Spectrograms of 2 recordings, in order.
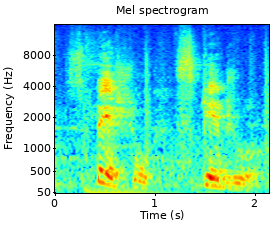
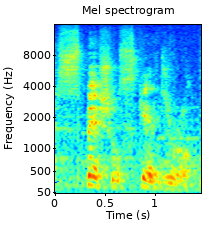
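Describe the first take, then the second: First: "Special schedule" said again slowly, with schedule as sked-jool; careful repeat. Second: Said in the usual way. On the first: Shown as a demonstration. Plant owner repeats "schedule" to fix how it is said, slowly.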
